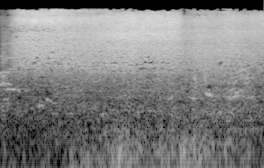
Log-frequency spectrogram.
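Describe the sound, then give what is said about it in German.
A historic steam locomotive of the railway that circles the Somme bay nature reserve on the Channel coast hisses loudly and continuously, a broad roaring spray of steam filling the whole clip, with faint rumbling and mechanical clatter underneath. “Wer ein besonderes Erlebnis hier oben an der Kanalküste sucht, der sollte zum Abschied die historische Eisenbahn nicht verpassen.”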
